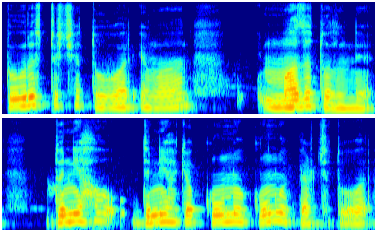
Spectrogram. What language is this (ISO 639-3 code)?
kas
